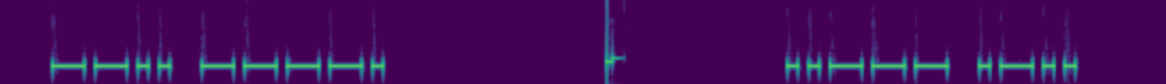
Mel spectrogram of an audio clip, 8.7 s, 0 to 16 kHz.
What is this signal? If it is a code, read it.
Morse code, heard as a keyed tone, about 15 wpm, 700 Hz. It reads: Z 9 2 L
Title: Single-Letter Single-Number 15wpm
